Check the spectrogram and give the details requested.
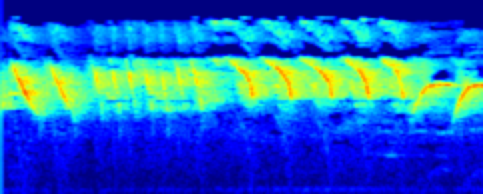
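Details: Energetic canary tutor song, rolling and high-shooting type: a dense, fast rolling trill held high throughout, closing with two arched rising-then-falling notes.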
